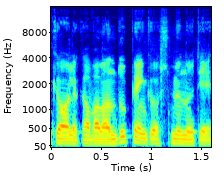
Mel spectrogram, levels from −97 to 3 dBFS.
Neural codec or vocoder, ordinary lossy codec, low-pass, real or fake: none; Opus, 24 kbps; 14.4 kHz; real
